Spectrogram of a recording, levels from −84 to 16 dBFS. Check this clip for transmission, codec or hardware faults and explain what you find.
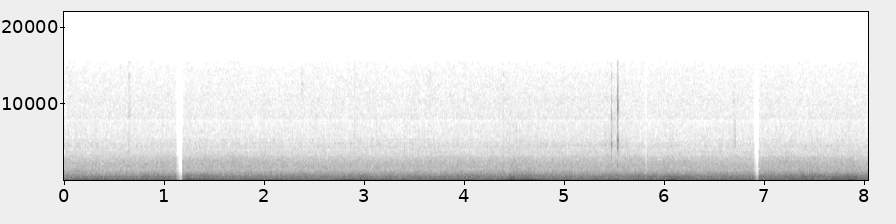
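Two kinds of network fault are audible, both from audio packets that did not arrive in time to be played.

At 1.11 to 1.19 s and again at 6.89 to 6.95 s, the sound stalls into a held, dimming continuation of whatever came just before, then picks up further along with a piece gone. This is a burst of packet loss: several consecutive packets went missing, and the receiver stretched the last good sound while fading it down to cover the hole. About 67 ms was filled in the first gap and about 51 ms in the second, with roughly 60 ms and 40 ms of the original audio lost.

Two much smaller blips occur at 2.90 s and at 5.81 to 5.83 s: a brief smear or wobble rather than a stall. These are short concealed packet losses. Only a sliver of audio failed to arrive, about 10 ms and 20 ms respectively. The decoder patched each hole by extending the preceding sound for about 8 ms and 14 ms, then crossfaded back into the real signal.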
